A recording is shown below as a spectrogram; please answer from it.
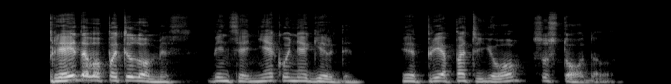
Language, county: Lithuanian, Telšiai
